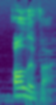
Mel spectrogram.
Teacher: Off is reduced to of and is linked to another schwa sound. So we hear Oliver. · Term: connected speech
